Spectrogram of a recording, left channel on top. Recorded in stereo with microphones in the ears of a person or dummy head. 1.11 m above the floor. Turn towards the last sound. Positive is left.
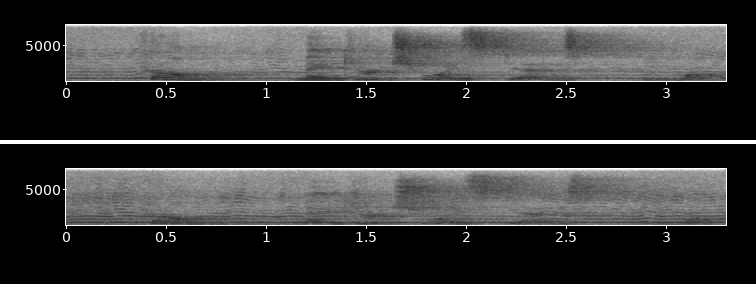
turn(degrees=70)  # may be behind; listen again after turning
